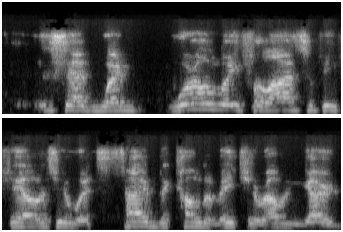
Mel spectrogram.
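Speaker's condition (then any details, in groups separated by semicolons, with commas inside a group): Parkinson's disease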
